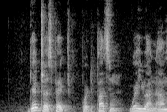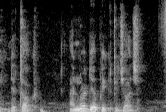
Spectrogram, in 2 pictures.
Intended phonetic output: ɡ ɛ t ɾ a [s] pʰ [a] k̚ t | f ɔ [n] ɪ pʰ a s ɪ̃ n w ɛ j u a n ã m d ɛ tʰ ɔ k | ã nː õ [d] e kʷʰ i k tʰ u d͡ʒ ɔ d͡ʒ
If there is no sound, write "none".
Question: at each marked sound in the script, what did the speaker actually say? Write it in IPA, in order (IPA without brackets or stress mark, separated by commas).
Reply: s, ɛ, d, d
